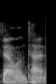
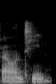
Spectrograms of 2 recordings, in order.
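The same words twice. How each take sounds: First: The name sounds like Valentine's Day. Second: The name sounds unlike Valentine's Day. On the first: The speaker calls it right. "he was kindly enough to say it's Valentine" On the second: The speaker calls it wrong. "not Valentine"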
